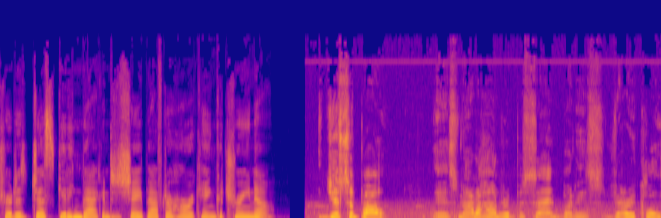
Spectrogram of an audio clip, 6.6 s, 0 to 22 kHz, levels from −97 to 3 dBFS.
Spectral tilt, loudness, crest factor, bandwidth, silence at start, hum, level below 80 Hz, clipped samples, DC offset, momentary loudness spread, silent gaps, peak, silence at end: -5 dB/octave; -21 LUFS; 18 dB; 17.5 kHz; 0 s; none; -52 dBFS; under 0.1%; under 0.1%; 12 LU; none; -2 dBFS; 0 s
